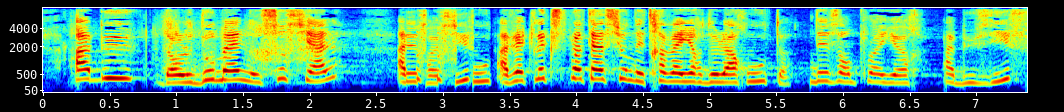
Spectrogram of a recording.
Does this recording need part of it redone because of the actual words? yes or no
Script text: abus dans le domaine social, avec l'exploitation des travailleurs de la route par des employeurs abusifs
yes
